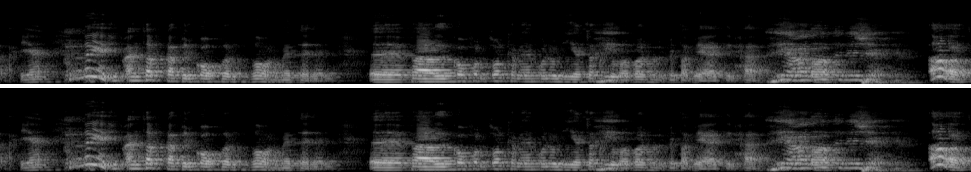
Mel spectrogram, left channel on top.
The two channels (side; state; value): both; identical; correlation 1.00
